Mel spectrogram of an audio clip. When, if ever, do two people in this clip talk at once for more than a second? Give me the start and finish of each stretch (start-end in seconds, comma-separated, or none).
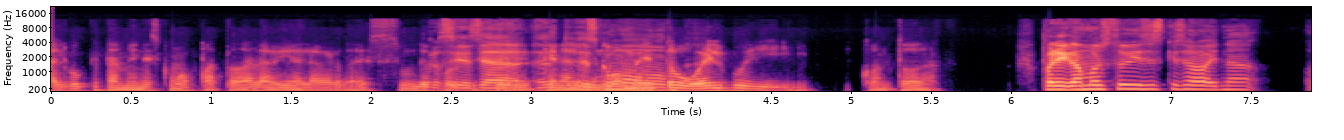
2.3-3.9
